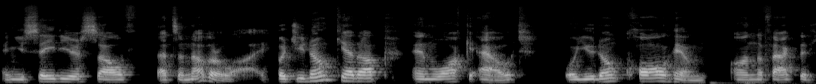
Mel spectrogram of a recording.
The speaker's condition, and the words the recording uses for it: No condition.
